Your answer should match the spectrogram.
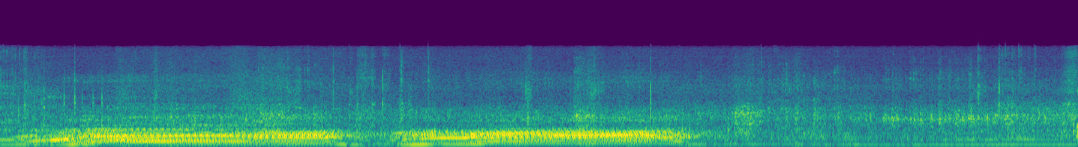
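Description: A snowplow truck's engine revving hard in two long pushes of about four seconds each, pitch shifting as it works through deep snow, then dropping back to a lower running sound.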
